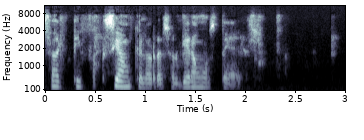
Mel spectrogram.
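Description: A young woman talks with animation through an online call.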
